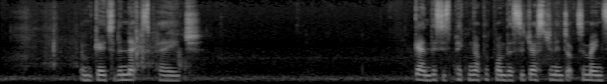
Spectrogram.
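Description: A woman speaks calmly into a microphone, reading out.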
